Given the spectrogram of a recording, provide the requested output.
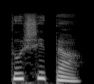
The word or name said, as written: ಧಾಷತ್ತು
